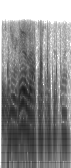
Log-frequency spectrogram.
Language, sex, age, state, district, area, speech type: Kannada, male, 30-45, Karnataka, Belgaum, rural, conversation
